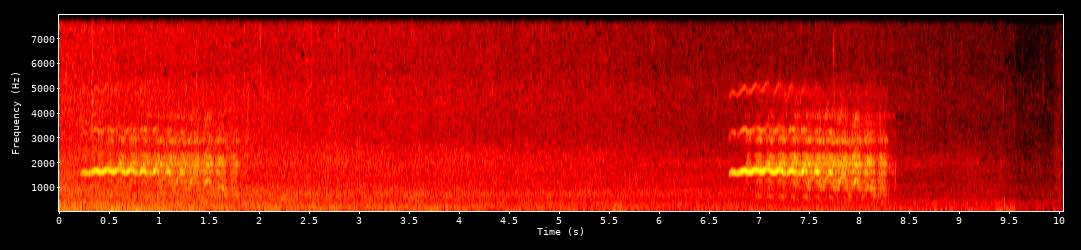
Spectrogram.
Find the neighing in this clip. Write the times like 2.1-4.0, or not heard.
0.2-1.9, 6.7-8.4.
